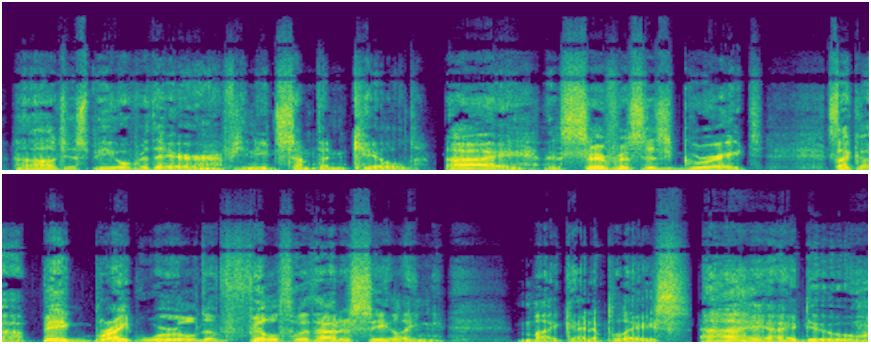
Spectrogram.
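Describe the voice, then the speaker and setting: An actor playing a gruff, crude, boozy male dwarf warrior in a video game, with a raspy growl and a coarse, blustering, grumbling manner. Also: extremely low pitch, sharp tone, dry recording, studio quality, full character voice. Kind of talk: video game character dialogue.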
